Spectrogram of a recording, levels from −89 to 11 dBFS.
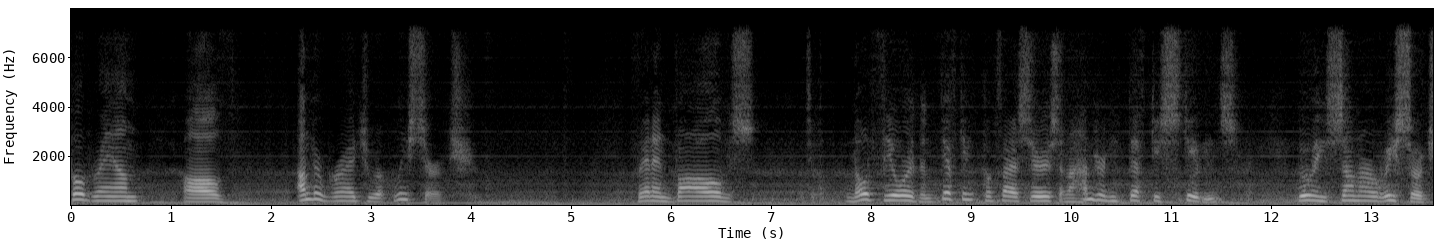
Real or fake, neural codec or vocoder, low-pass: fake; codec, 16 kHz, 0.5 kbps, FunCodec, trained on LibriTTS, 25 frames a second; 7.2 kHz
